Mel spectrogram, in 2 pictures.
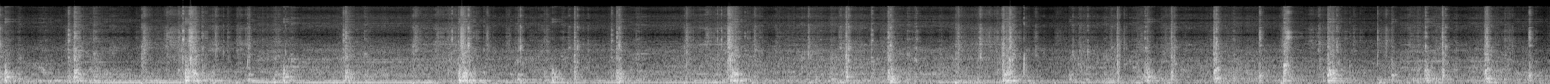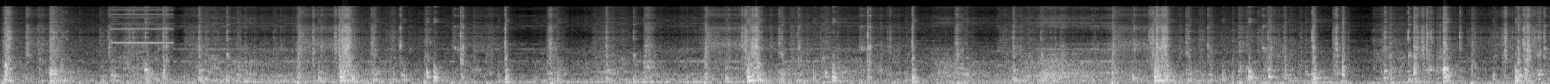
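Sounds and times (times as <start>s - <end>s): machine clacks and knocks: 0.0s - 16.4s, 26.6s - 31.0s
low machine hum: 0.0s - 31.0s
short electronic beep: 16.6s - 17.7s.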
